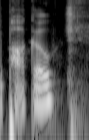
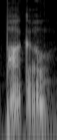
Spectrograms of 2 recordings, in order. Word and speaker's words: Paco: It's pronounced Paco, but a lot of people they say Paco, which is it's fine.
